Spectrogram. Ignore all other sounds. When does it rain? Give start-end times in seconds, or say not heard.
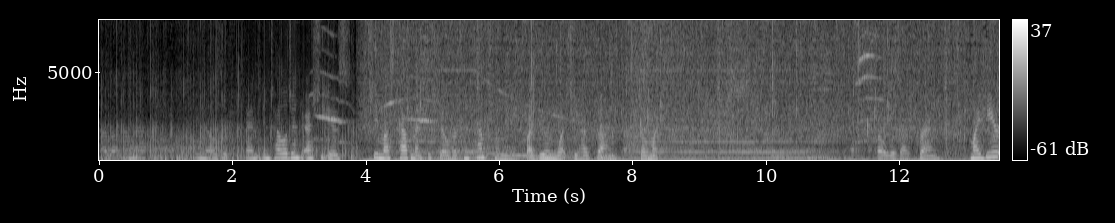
0.0-13.4.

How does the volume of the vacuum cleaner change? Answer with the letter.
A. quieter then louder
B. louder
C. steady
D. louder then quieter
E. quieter
C.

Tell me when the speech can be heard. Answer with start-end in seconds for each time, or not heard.
0.0-8.4, 11.7-13.4.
